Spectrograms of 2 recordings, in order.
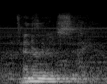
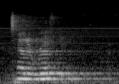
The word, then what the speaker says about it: Tenerife: Tenerife. Tenerife. Tenerife. Oh, Tenerife C. Okay, you guys all know that, but I don't. Sorry, Cody. Tenerife C by Ed Sheeran.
